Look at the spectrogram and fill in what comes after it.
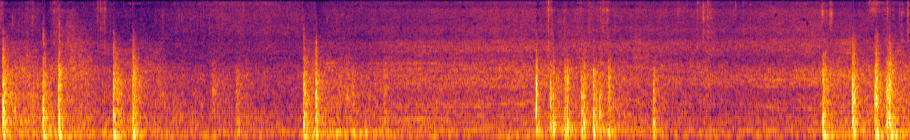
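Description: Aerial firework shells bursting one after another: sharp bangs over a continuous low rumble, with quick clusters of bangs about four seconds in and near the end.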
